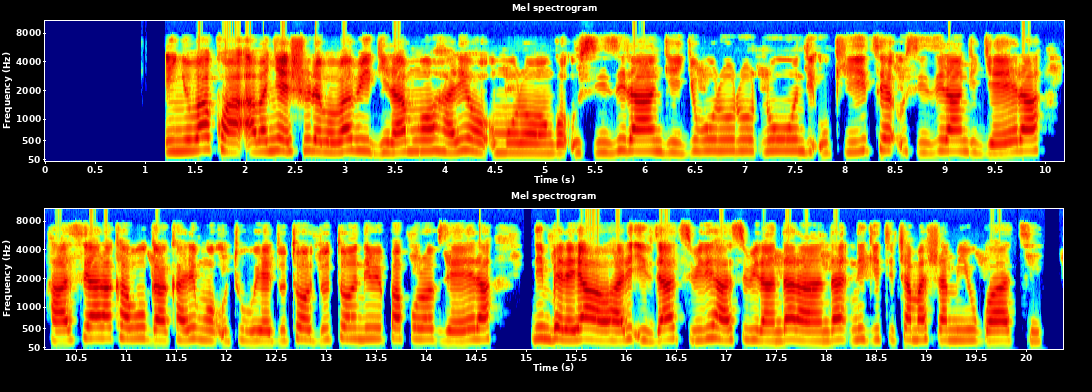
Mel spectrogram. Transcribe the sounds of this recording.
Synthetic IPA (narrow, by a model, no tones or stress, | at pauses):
iɲuβakwaaβaɲe̞ːʃuːɾe̞βoβaβiɡiɾamŋo̞ɦaɾiho̞ʔumuɾo̞ːŋɡo̞ʔusiziɾaːŋɡiɾɟuβuɾuɾunuwuːndiʔukʰiːt͡se̞ʔusiziɾaːŋɡiɟe̞ːɾa | haːsihaɾakaβuɡakaɾimŋo̞ʔutuβuje̞duto̞duto̞niβipapuɾo̞vje̞ːɾa | nimbe̞ɾe̞jaːho̞haɾiʔivjaːt͡siβiɾihaːsiβiɾaːndaɾaːndaniɡitit͡ʃamaʃamijuɡwaːti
